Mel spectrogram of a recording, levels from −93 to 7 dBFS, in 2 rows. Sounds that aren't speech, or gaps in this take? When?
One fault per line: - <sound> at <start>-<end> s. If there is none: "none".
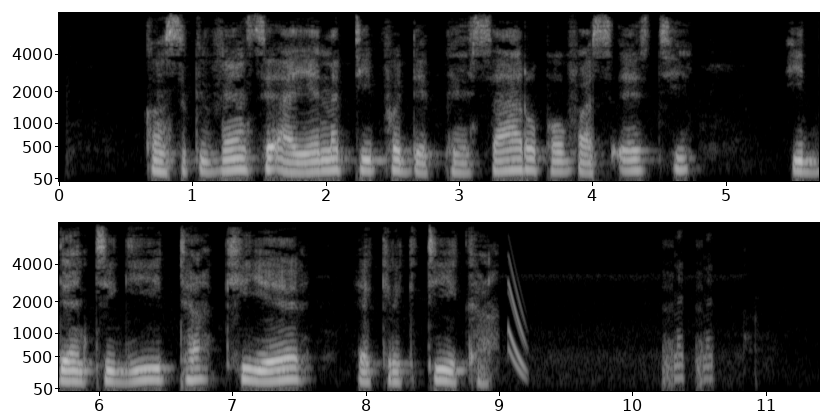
- chirp at 9.1-9.2 s
- laugh at 10.2-10.6 s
